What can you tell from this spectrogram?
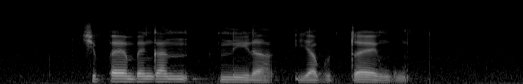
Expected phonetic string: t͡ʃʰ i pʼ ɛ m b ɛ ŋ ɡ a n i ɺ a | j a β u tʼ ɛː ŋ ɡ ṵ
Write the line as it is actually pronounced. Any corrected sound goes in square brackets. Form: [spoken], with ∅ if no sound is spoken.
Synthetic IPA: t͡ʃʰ i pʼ ɛ m b ɛ ŋ ɡ a n i ɺ a | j a β u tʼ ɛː ŋ ɡ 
